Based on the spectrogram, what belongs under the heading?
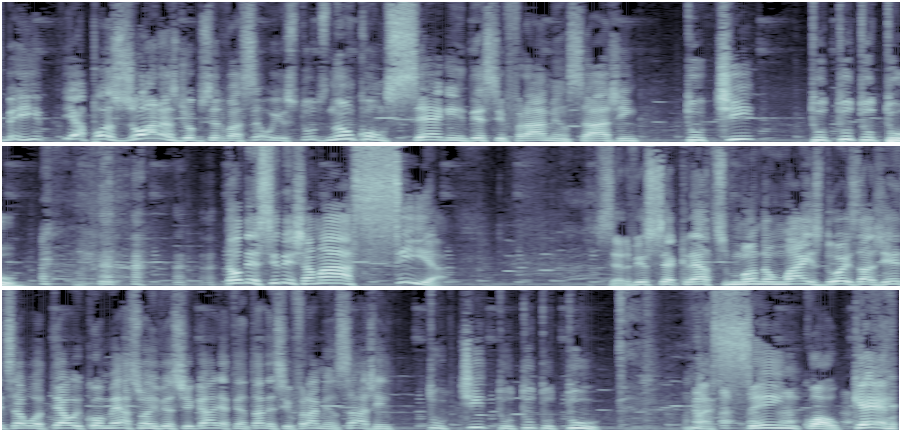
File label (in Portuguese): lula falando ingles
